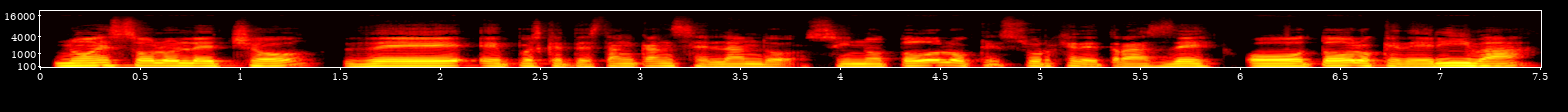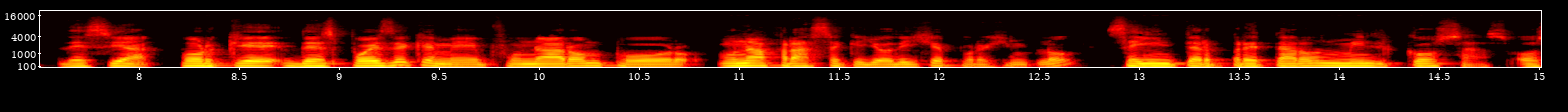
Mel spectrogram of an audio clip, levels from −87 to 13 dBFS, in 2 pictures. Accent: Mexican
